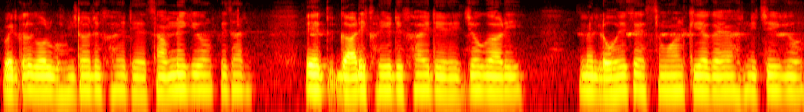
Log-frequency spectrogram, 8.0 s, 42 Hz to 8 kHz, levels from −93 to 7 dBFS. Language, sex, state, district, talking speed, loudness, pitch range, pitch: Hindi, male, Madhya Pradesh, Umaria, 210 wpm, -19 LUFS, 115-120 Hz, 115 Hz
